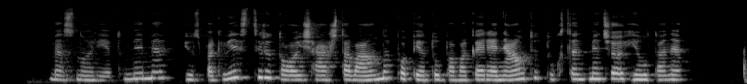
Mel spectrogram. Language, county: Lithuanian, Šiauliai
